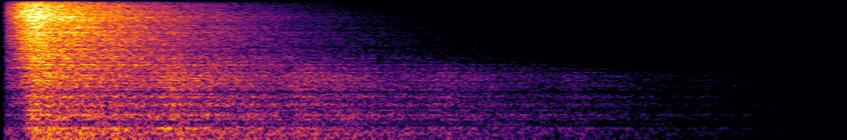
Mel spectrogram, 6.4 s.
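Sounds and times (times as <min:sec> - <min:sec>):
trailer hit: 0:00.0 - 0:04.9.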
